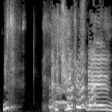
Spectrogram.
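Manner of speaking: suddenly realizing she said the name; alarmed realization. Real, not acted. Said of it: "We'll cut that out".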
